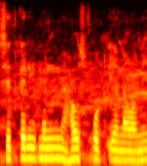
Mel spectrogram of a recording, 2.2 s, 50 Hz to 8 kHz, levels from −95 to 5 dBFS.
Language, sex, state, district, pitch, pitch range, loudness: Hindi, male, Maharashtra, Washim, 140 Hz, 130-145 Hz, -18 LUFS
